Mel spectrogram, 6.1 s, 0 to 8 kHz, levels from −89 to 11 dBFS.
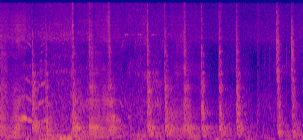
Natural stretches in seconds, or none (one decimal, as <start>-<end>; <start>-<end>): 0.5-1.8; 2.4-3.4; 4.0-6.1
